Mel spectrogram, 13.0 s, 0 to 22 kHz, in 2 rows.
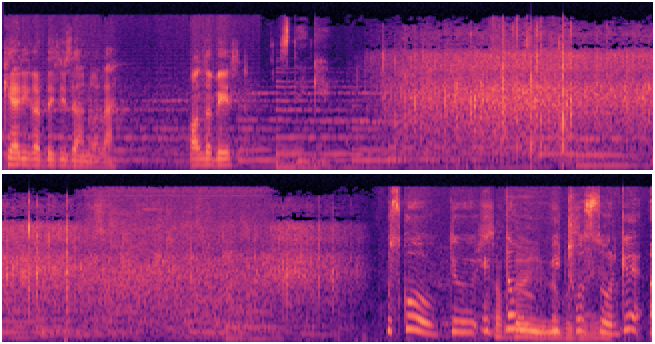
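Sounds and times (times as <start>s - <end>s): background music of held chords: 0.0s - 10.0s
applause: 3.6s - 10.2s.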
